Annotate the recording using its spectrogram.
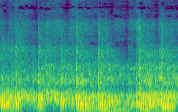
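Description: Procession band music: a large bass drum struck with a mallet and a snare drum keep a steady beat under a horn playing the tune.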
